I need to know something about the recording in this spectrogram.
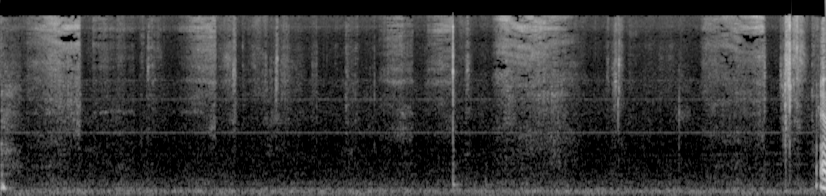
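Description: A pencil scratches softly along the edge of cardboard.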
